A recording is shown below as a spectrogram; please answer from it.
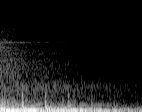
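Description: Deep bass boom from an animated logo intro's sound design, hitting as a rising whoosh cuts off, then pulsing a few times in a low throb and fading away.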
